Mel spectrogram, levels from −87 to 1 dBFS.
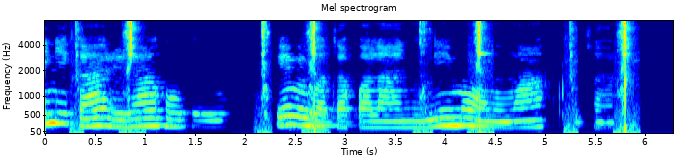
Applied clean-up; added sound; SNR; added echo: neural mask model Resemble Enhance denoiser.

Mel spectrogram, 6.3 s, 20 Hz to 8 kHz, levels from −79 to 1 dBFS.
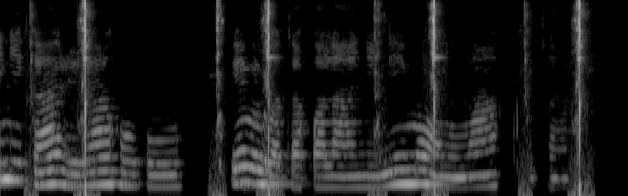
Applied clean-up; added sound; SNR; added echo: none; Scissors; -4 dB; none.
